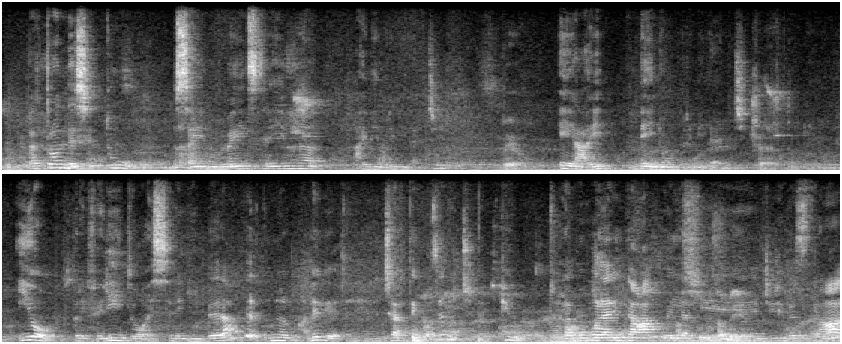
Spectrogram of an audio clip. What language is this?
Italian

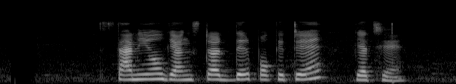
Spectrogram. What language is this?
Bangla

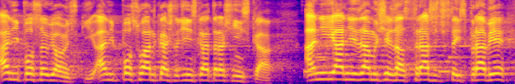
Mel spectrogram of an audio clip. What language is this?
Polish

